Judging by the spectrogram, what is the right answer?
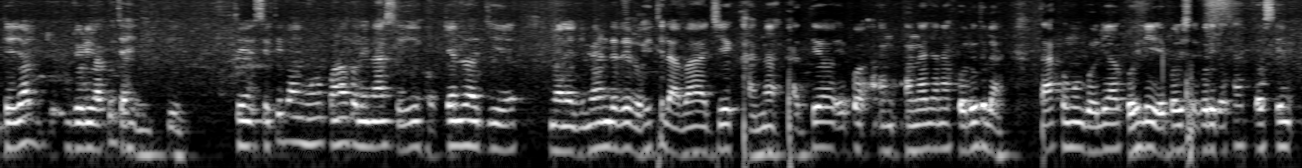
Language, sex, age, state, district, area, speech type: Odia, male, 18-30, Odisha, Nuapada, urban, spontaneous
